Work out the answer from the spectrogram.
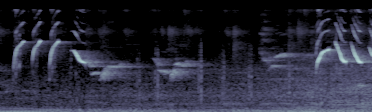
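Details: Greater green leafbird song meant as a tutor recording for training, mixing quick rising upslurred whistles, long descending slurred notes and varied twittering phrases, with a burst of sharp repeated upswept notes at the end over a faint low hum.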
